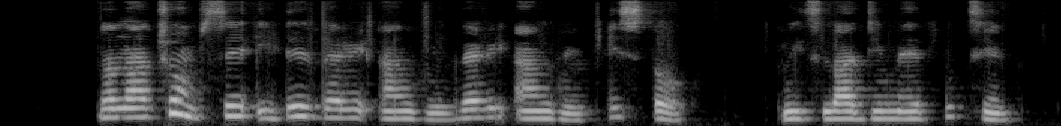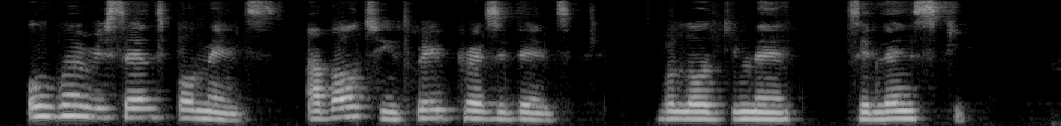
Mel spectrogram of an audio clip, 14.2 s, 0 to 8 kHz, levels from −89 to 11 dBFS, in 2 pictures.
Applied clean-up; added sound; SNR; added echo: neural mask model DeepFilterNet 3.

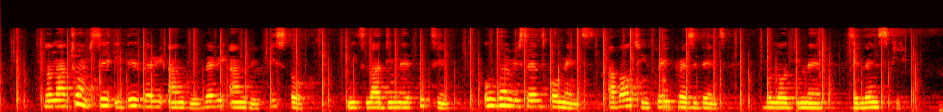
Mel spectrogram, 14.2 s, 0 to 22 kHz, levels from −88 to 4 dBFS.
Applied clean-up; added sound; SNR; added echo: none; Run; 12 dB; reverberation time 1.4 s.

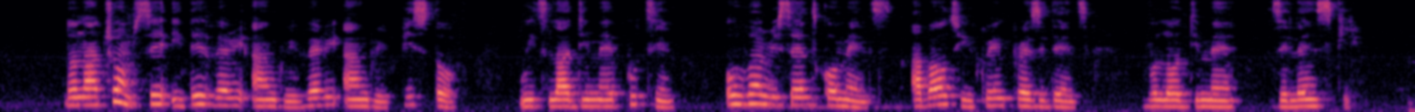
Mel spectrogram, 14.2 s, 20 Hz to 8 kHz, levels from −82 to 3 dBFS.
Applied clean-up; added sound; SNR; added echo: none; none; none; none.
